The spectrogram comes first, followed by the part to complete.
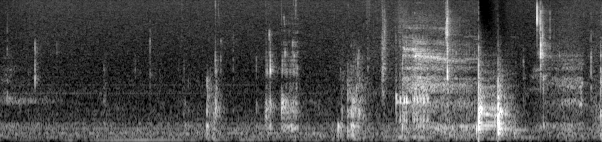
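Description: A person drinking from a mug: quiet sipping and swallowing with small mouth clicks, busier about four to five seconds in.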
